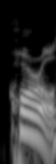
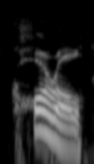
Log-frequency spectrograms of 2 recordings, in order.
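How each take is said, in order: First: The word is swallowed in a southern accent. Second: The word is said clearly and fully. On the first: "My southern accent kind of swallows that word" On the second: "but it's coral"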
